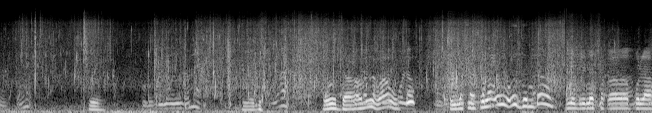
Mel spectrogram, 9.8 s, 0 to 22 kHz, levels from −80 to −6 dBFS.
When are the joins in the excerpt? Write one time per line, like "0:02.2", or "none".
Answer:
0:08.5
